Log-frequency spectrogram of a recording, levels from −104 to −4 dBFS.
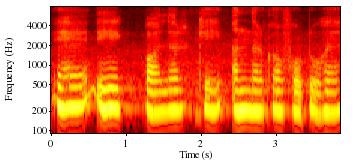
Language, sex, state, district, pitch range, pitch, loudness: Hindi, female, Chhattisgarh, Bastar, 200-225 Hz, 210 Hz, -31 LUFS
